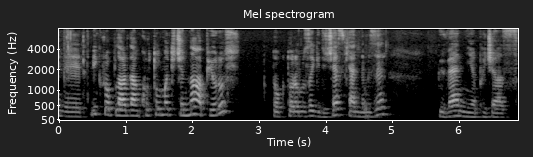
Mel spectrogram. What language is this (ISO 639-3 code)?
tur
